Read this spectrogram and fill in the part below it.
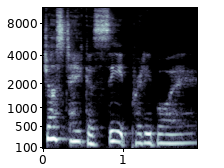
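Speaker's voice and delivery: echoing half-whisper, close in the ear. The narrator voices an illusion half-whispering in a character's ear: echoey half-whispery voice. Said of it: "an echoey, whispery voice whisper in his ear".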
